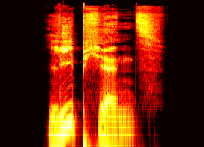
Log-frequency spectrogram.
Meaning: genitive singular of Liebchen
- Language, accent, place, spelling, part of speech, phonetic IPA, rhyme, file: German, Germany, Berlin, Liebchens, noun, [ˈliːpçəns], -iːpçəns, De-Liebchens.ogg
